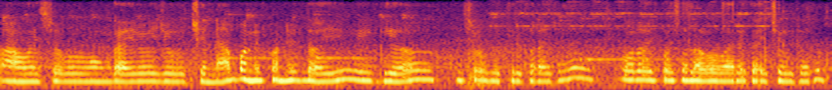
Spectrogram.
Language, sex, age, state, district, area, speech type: Odia, female, 30-45, Odisha, Rayagada, rural, spontaneous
